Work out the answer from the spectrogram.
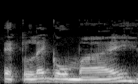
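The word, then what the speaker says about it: eklegomai (ἐκλέγομαι): There's also the noun form, so eklegomai is the way that you pronounce the verb form, and 22 of them, and coincidentally, 22 also of the noun form, so it's kind of split evenly.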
